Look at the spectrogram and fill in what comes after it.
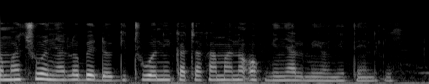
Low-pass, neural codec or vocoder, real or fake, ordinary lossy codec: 7.2 kHz; none; real; none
